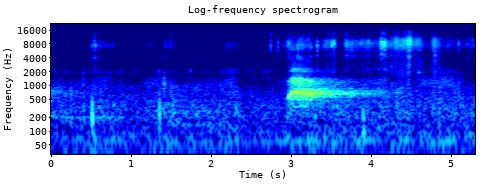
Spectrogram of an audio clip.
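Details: Carpathian mountain roe deer, male and female, in the spring mating period; soft footsteps and rustling leaves, then one strong, raspy dog-like bark, followed by more crackling in the undergrowth.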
